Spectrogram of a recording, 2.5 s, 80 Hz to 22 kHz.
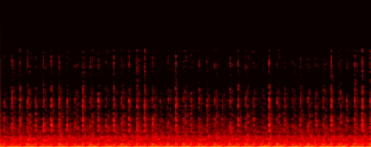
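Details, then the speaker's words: Modified Farmall M International four-cylinder tractor warming up on a cool day after a brief earlier start. Low, even chuffing idle with steady, regular firing pulses and no knocks: runs smoothly, "like a typewriter." "When you get these international 4-cylinders warmed up, boy, they sure do the trick."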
